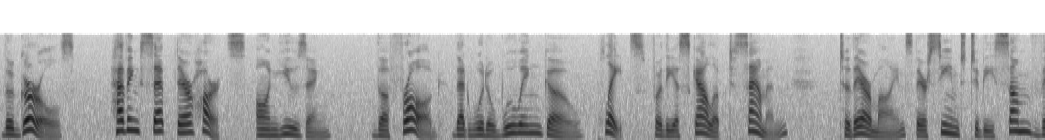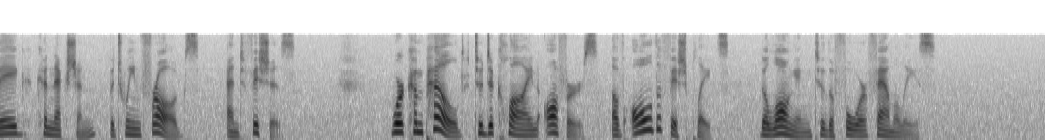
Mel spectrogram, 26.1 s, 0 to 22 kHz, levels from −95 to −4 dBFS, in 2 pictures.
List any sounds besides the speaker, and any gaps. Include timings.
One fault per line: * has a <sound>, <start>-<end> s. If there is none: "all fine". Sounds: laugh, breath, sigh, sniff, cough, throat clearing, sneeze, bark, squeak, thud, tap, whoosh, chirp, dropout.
all fine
